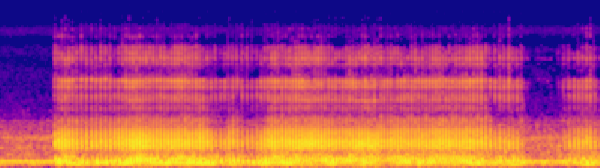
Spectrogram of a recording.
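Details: Bailey, a sleeping Bulldog, snores loudly by the fireplace: a steady, low rumbling drone that holds for several seconds, with brief dips in between.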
